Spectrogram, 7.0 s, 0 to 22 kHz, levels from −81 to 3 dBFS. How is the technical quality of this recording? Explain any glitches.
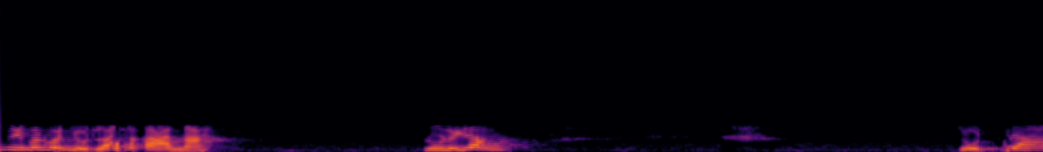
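The technical quality is poor. The whole recording is heavily processed, and two short bursts of corruption break up the speech.

From start to finish the speech sounds robotic and buzzy, with a synthetic tone. It also has a steady mechanical character that natural speech lacks. That is the sound of the Codec 2 vocoder, which fits its highest 3.2 kbit/s mode. Codec 2 does not send the actual waveform. It sends only pitch, voicing, energy and a rough spectral envelope for each frame, and the decoder rebuilds the speech from sine waves. The damage here is heavy, so the result sounds rebuilt rather than recorded.

From 0.72 to 0.92 s, and again from 6.62 to 6.76 s, the speech abruptly warbles and bleeps. Its pitch, loudness and tone colour lurch unpredictably for a moment. These are bit errors on digital voice radio. At such a low rate every bit steers a whole frame's pitch, level, voicing or spectrum, so flipped bits, roughly 4% in the first burst and 7% in the second, turn a handful of frames into robotic gibberish.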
